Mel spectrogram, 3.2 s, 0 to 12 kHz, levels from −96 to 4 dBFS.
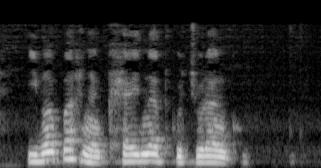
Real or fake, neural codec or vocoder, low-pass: real; none; 7.2 kHz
